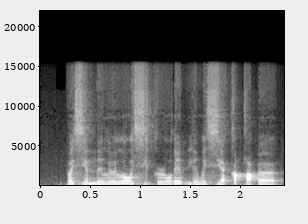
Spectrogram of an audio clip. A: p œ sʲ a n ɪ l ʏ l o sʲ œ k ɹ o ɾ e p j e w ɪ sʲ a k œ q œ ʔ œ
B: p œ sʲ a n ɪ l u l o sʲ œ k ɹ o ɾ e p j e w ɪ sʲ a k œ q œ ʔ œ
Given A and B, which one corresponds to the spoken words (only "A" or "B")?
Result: A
